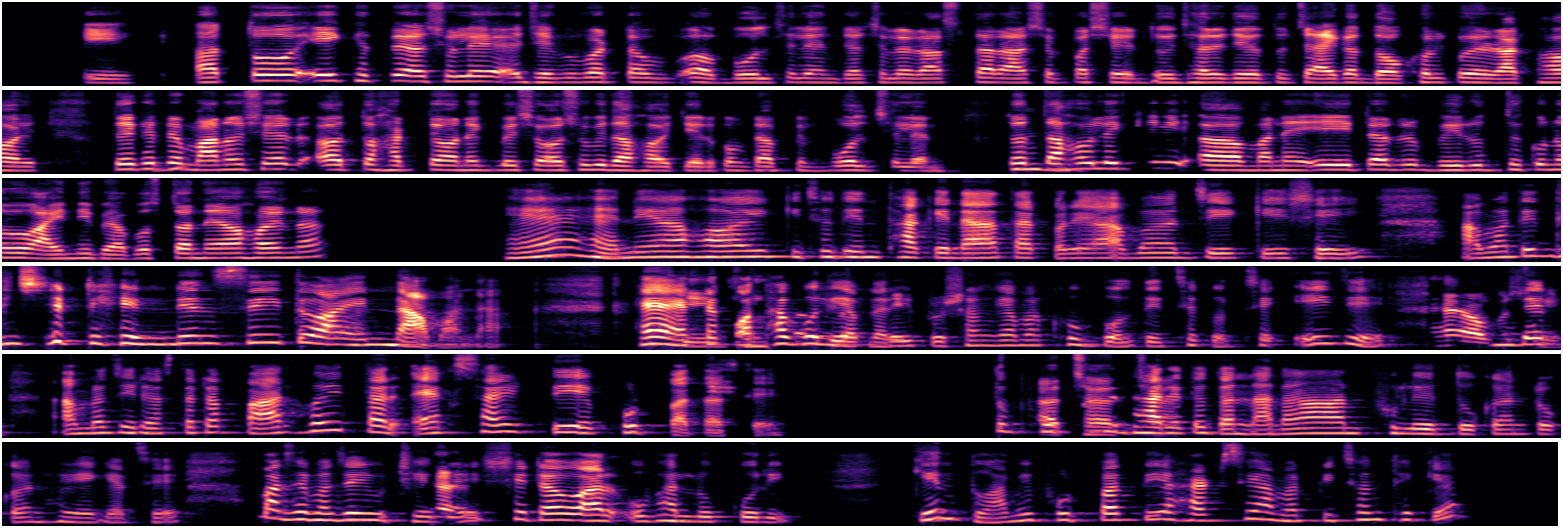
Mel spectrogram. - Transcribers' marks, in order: other background noise; laughing while speaking: "দিন্সে tendency ই তো"; "দেশের" said as "দিন্সে"; in English: "tendency"; in English: "overlook"
- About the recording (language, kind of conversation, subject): Bengali, podcast, শহরের ছোট গলি ও রাস্তা দিয়ে হাঁটার সময় কি কোনো আলাদা রীতি বা চল আছে?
